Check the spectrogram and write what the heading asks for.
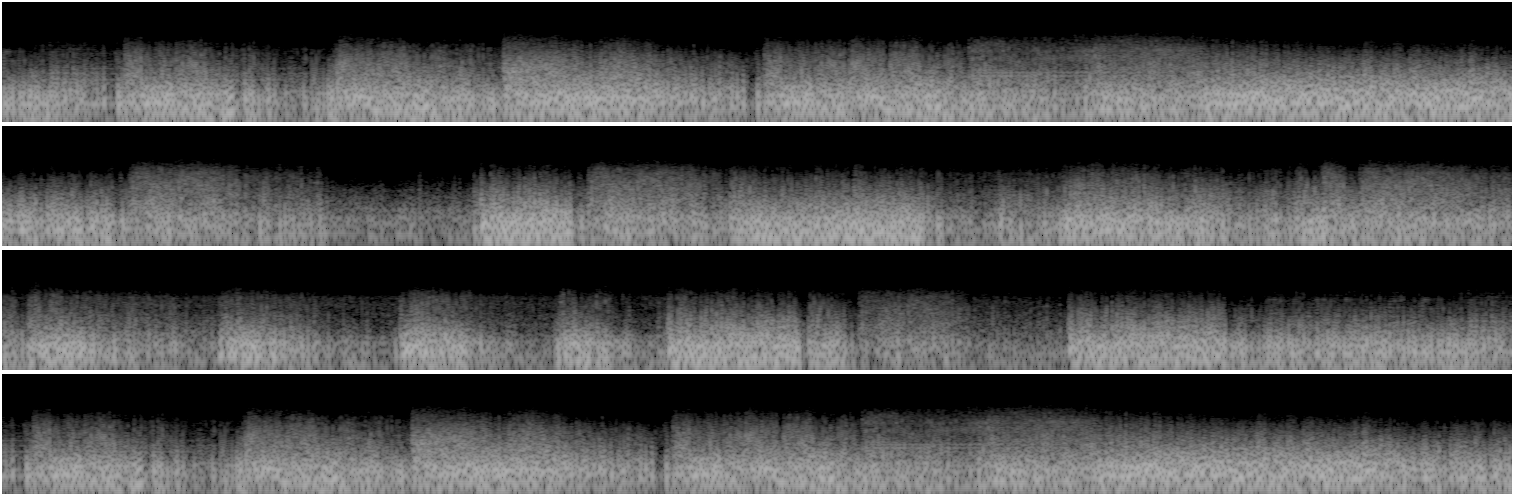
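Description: Loud, continuous rumble of heavy naval gunfire and explosions mixed with wind, swelling and dipping in waves, with brief drops about ten and twenty seconds in.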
